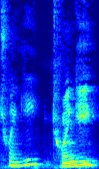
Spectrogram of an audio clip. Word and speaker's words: Twenge: Twenge.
